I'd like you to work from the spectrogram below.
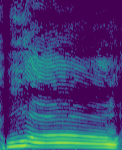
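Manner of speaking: loud high awed whoa; amazed crowd. Acted. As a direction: let out a big amazed whoa. Crowd reacting to descending Messiah.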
